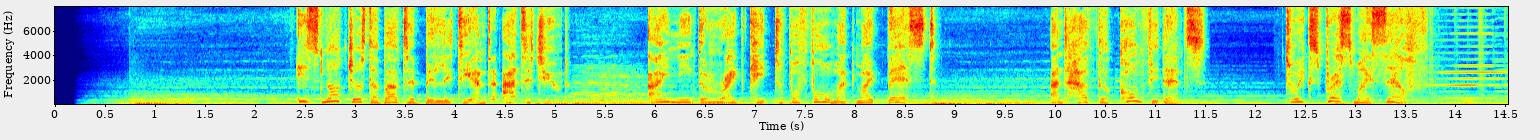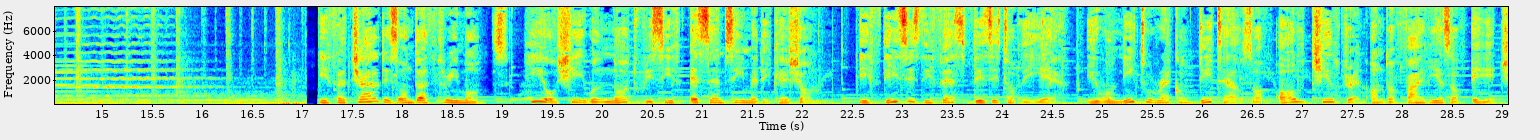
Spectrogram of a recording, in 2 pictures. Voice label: African English Voice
